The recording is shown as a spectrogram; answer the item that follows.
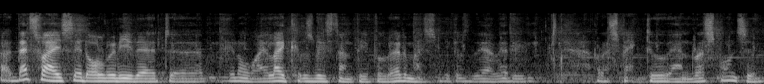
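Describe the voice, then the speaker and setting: Through music in the background and audible room echo, a man with a Sri Lankan accent speaks at a fairly high pitch and a fairly quick pace with fairly even intonation. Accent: Sri Lankan Tamil English. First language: Tamil. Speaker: doctoral student. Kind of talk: TV interview. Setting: TV studio, live broadcast. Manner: halting, many fillers.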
